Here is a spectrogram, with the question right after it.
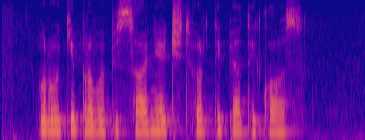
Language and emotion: Russian, neutral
